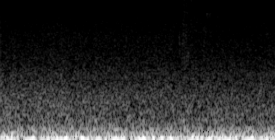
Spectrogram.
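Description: Waves wash against a ship's hull.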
